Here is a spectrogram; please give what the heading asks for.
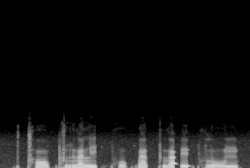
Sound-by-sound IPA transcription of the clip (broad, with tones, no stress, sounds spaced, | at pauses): tʰ ɔː˨˩ p̚ k r ɯ˨˩ a̯ l i˥˩ t̚ pʰ o˨˩ k̚ l a˨˩ t̚ ʔ ɯ˧ a̯ ʔ e˨˩ ʔ pʰ l o˧ n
